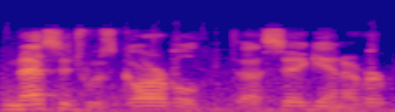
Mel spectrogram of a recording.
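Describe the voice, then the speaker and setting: A man's voice: medium pitch, fairly even intonation, fast talker. A man giving blunt commands and radio calls as a commander in a military game. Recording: noisy, gunfire behind the voice.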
